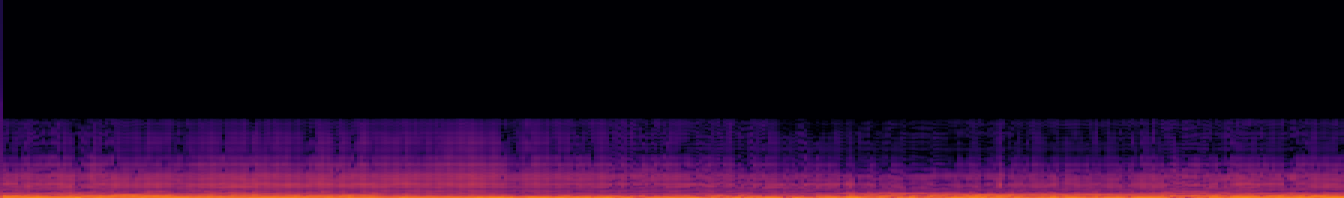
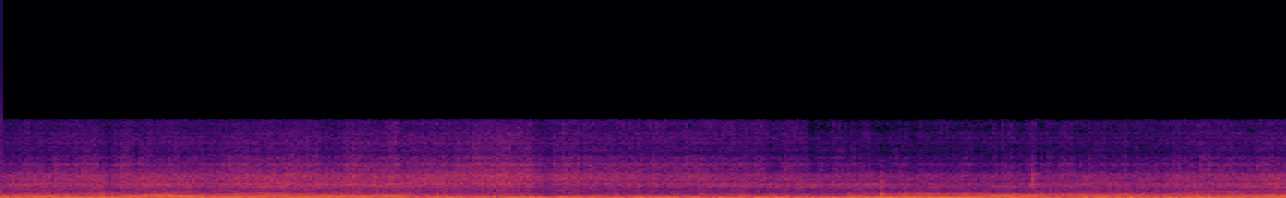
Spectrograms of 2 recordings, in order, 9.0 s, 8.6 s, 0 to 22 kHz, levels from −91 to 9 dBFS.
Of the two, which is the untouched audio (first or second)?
second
